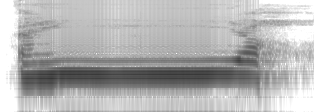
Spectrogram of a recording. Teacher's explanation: You will merge the noon into the ya with the gunna. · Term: idgham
